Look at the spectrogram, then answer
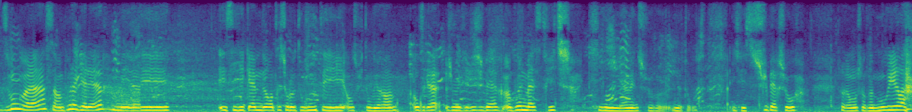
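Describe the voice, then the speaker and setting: A woman's fairly high-pitched voice at a moderate pace, with fairly even intonation and long, frequent pauses, over noticeable background noise. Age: 20s. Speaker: hitchhiking travel vlogger. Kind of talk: casual talk to camera.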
